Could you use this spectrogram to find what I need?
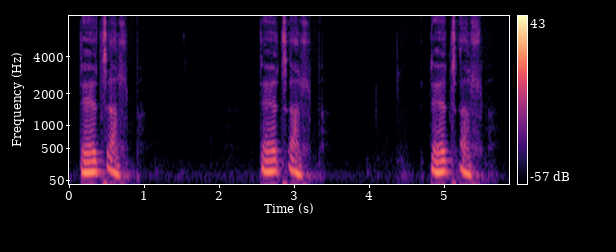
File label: Spirea Musqueam name pronunciation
